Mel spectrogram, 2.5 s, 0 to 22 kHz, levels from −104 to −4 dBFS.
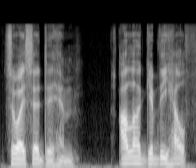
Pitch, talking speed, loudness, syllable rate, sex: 110 Hz, 220 wpm, -19 LUFS, 5.4 syllables/s, male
